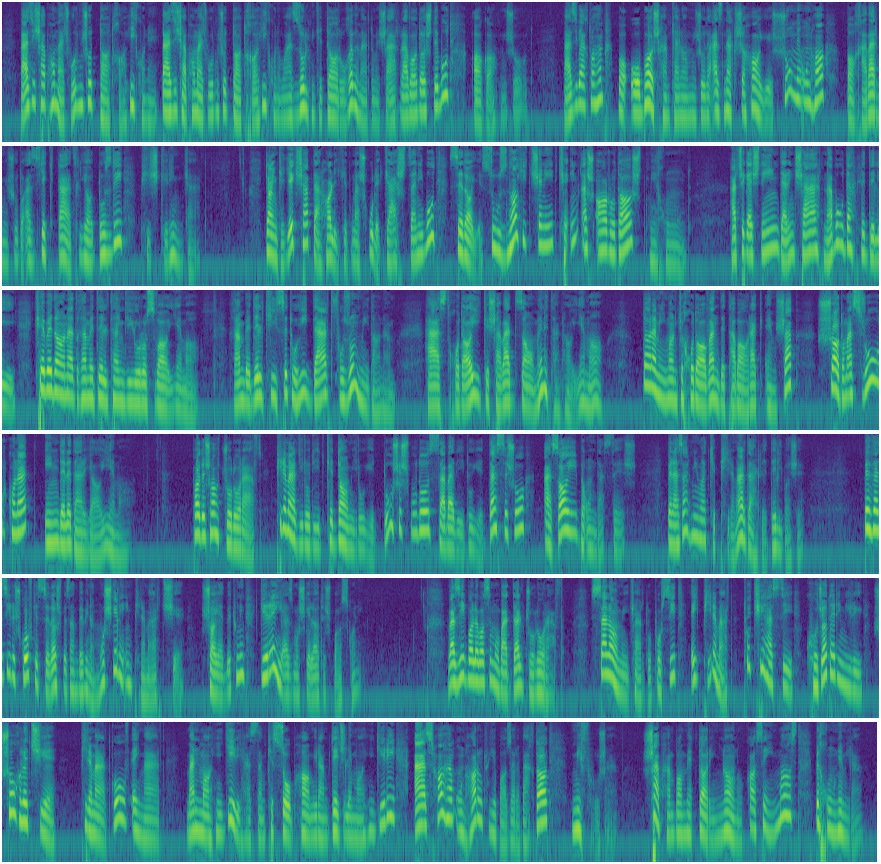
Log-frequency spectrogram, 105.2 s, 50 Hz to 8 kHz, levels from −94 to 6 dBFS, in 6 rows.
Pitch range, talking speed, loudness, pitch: 110-175 Hz, 125 wpm, -18 LUFS, 135 Hz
